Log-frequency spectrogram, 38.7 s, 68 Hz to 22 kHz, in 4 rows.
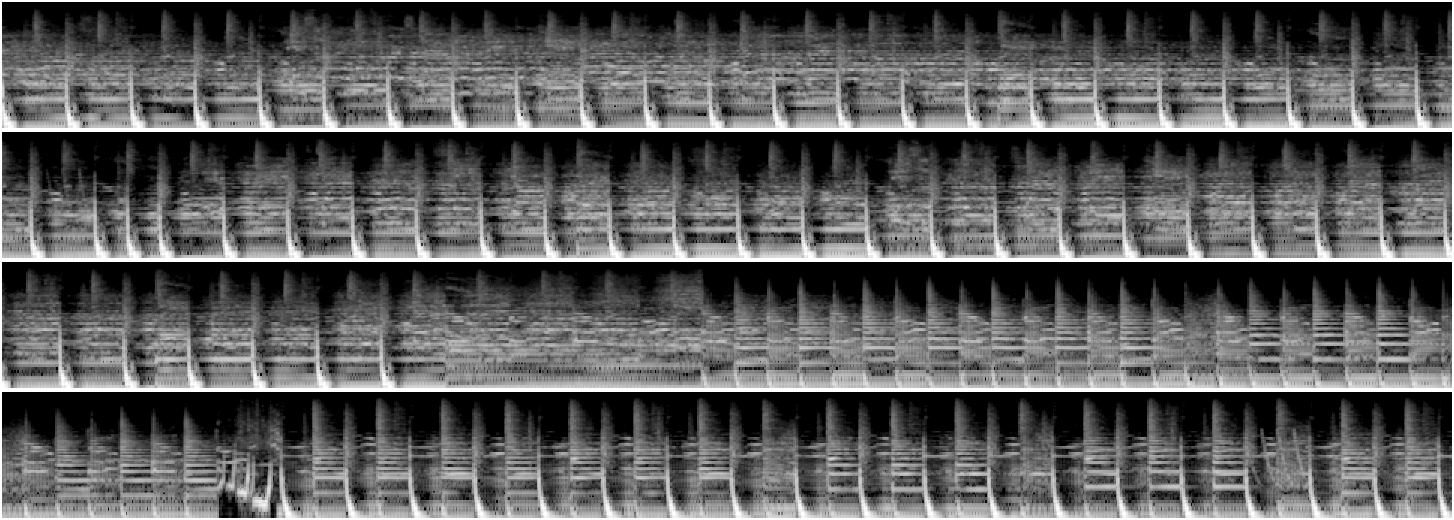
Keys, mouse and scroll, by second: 1.3 click, 3.0 space, 6.6 space, 8.8 shift+d, 9.4 z, 14.9-16.3 drag, 17.5 space, 21.5 space, 24.2 shift+a, 30.6-32.3 drag, 35.6-37.8 middle drag, 37.8-38.6 drag.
